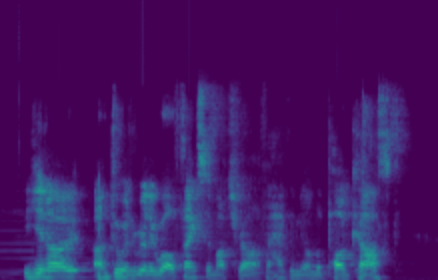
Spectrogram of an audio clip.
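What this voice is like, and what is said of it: South Australian accent. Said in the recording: “he is actually from Australia, if you can't already tell by the accent. ... He is from South Australia”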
